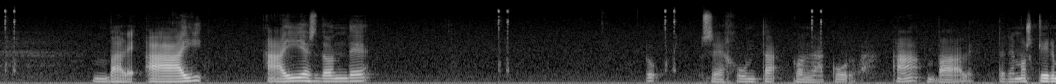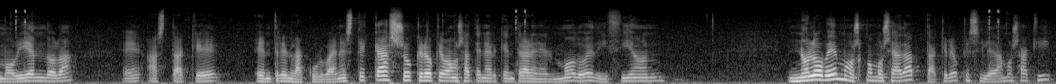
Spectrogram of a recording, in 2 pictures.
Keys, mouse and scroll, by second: 2.0-7.0 middle drag, 5.0-10.0 drag, 10.7-12.4 drag, 11.2-14.7 middle drag, 14.9 Tab, 20.5-21.1 drag.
